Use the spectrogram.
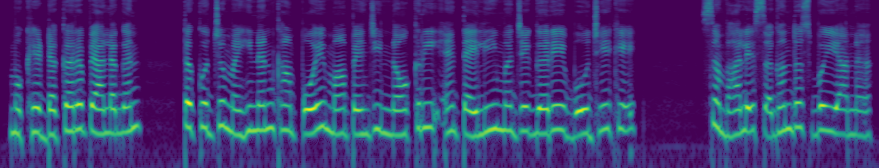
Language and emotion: Sindhi, fearful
